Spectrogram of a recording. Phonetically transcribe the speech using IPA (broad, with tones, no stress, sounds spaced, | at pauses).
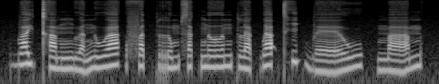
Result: b a˥˩ j kʰ a˧ m ŋ ɯ˨˩ a̯ n u˦˥ a̯ | f a˦˥ t̚ p r o˦˥ m s a˦˥ k̚ n ɤː˦˥ n p l a˨˩ k̚ l a˦˥ ʔ tʰ i˥˩ ʔ b ɛː˩˦ w | m a˩˦ m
